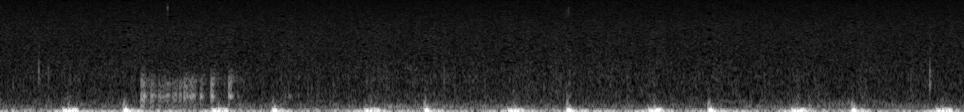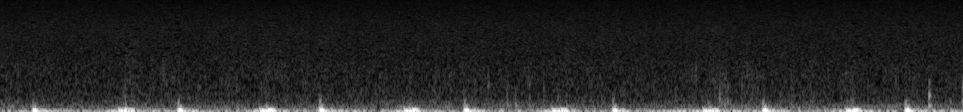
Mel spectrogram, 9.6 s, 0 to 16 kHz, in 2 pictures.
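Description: Steady low thumping heartbeat at about 83 beats a minute, regular double sounds; a normal heart rhythm.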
